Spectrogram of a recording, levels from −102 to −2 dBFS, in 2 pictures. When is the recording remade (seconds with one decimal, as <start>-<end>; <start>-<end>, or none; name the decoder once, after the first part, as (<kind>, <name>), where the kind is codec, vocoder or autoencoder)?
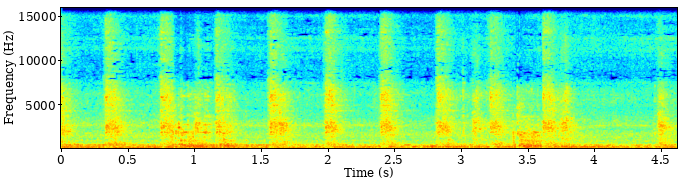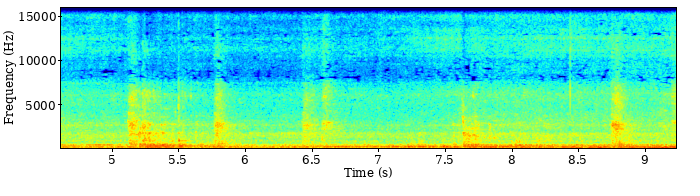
none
